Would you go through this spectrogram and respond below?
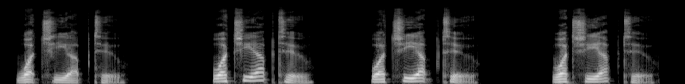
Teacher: what are has just been smooshed together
